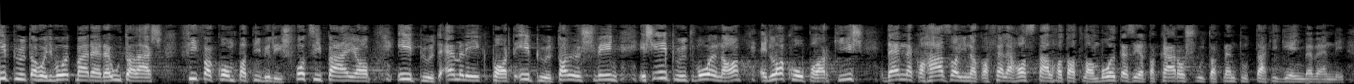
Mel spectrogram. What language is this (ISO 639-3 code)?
hun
